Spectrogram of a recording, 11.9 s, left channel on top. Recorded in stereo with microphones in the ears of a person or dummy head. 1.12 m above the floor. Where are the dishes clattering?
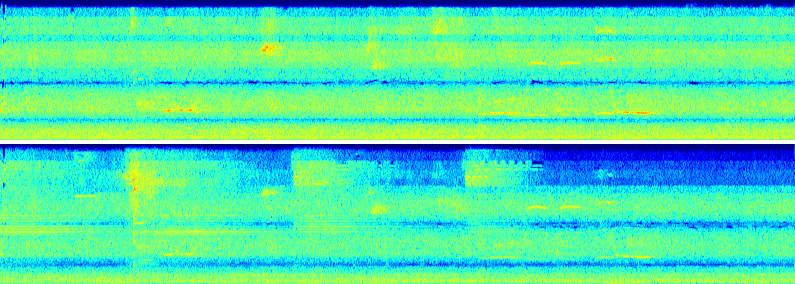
85° right.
